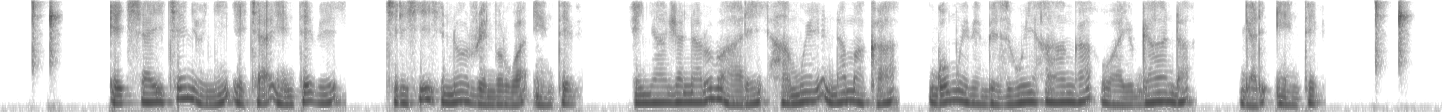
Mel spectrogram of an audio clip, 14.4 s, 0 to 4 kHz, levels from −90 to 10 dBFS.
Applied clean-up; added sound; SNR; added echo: none; none; none; none.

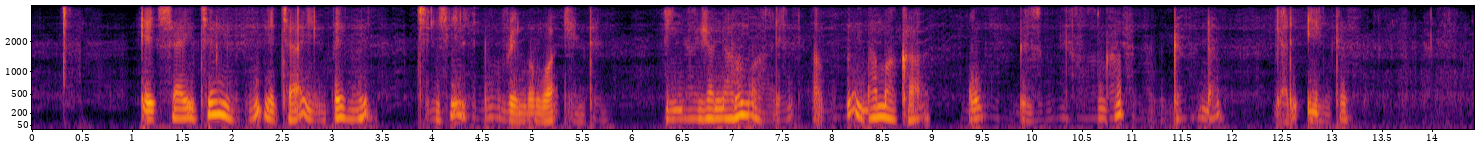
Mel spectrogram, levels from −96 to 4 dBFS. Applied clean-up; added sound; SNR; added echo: neural separator model SepFormer WHAM!.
